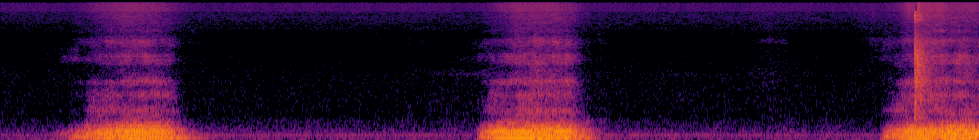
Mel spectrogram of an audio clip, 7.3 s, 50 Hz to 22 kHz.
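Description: Slow, regular low rattling snores, about 20 a minute, with quiet pauses between breaths.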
